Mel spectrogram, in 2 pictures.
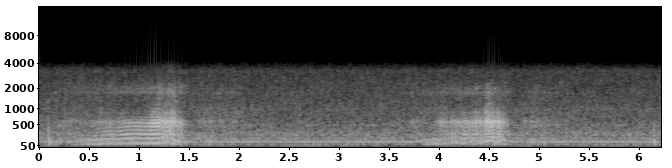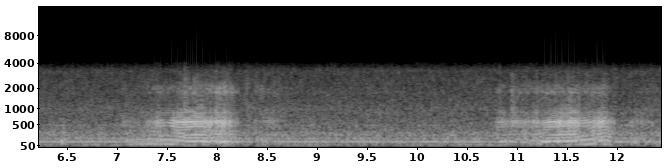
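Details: Adult man passed out asleep on a couch, snoring: four low, fluttering snores at about 18 a minute, each rising into a rough buzz, separated by quiet breathing.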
